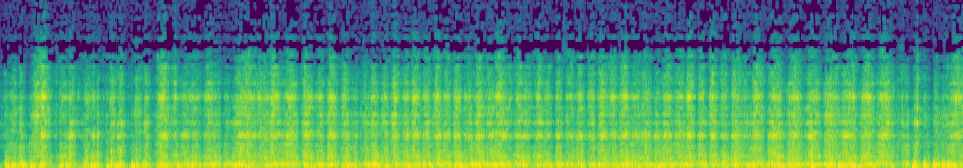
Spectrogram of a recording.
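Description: Two hands quickly scratch the surface of a round, solid wooden plate with their fingertips and short nails. The result is a steady, dense, raspy scratching that continues without a break, with a woody midrange body and a bright, hissy top.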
